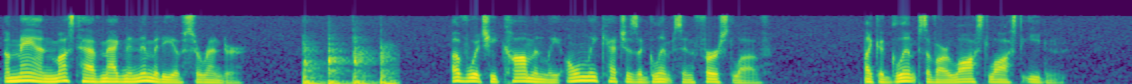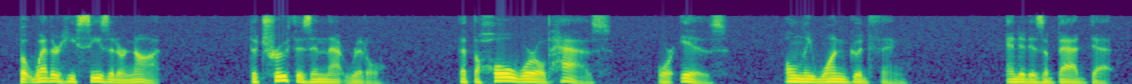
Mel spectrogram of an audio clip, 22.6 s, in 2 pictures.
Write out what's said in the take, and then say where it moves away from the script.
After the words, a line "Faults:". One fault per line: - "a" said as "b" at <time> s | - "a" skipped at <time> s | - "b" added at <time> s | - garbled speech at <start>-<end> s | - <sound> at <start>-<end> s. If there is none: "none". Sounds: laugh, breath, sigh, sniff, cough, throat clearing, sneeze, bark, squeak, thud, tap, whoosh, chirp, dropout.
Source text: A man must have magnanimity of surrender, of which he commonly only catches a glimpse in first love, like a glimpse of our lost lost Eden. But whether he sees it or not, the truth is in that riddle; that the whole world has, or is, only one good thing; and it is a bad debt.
A man must have magnanimity of surrender, of which he commonly only catches a glimpse in first love, like a glimpse of our lost lost Eden. But whether he sees it or not, the truth is in that riddle; that the whole world has, or is, only one good thing; and it is a bad debt.
Faults:
- thud at 3.0-4.0 s
- dropout at 8.6-8.6 s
